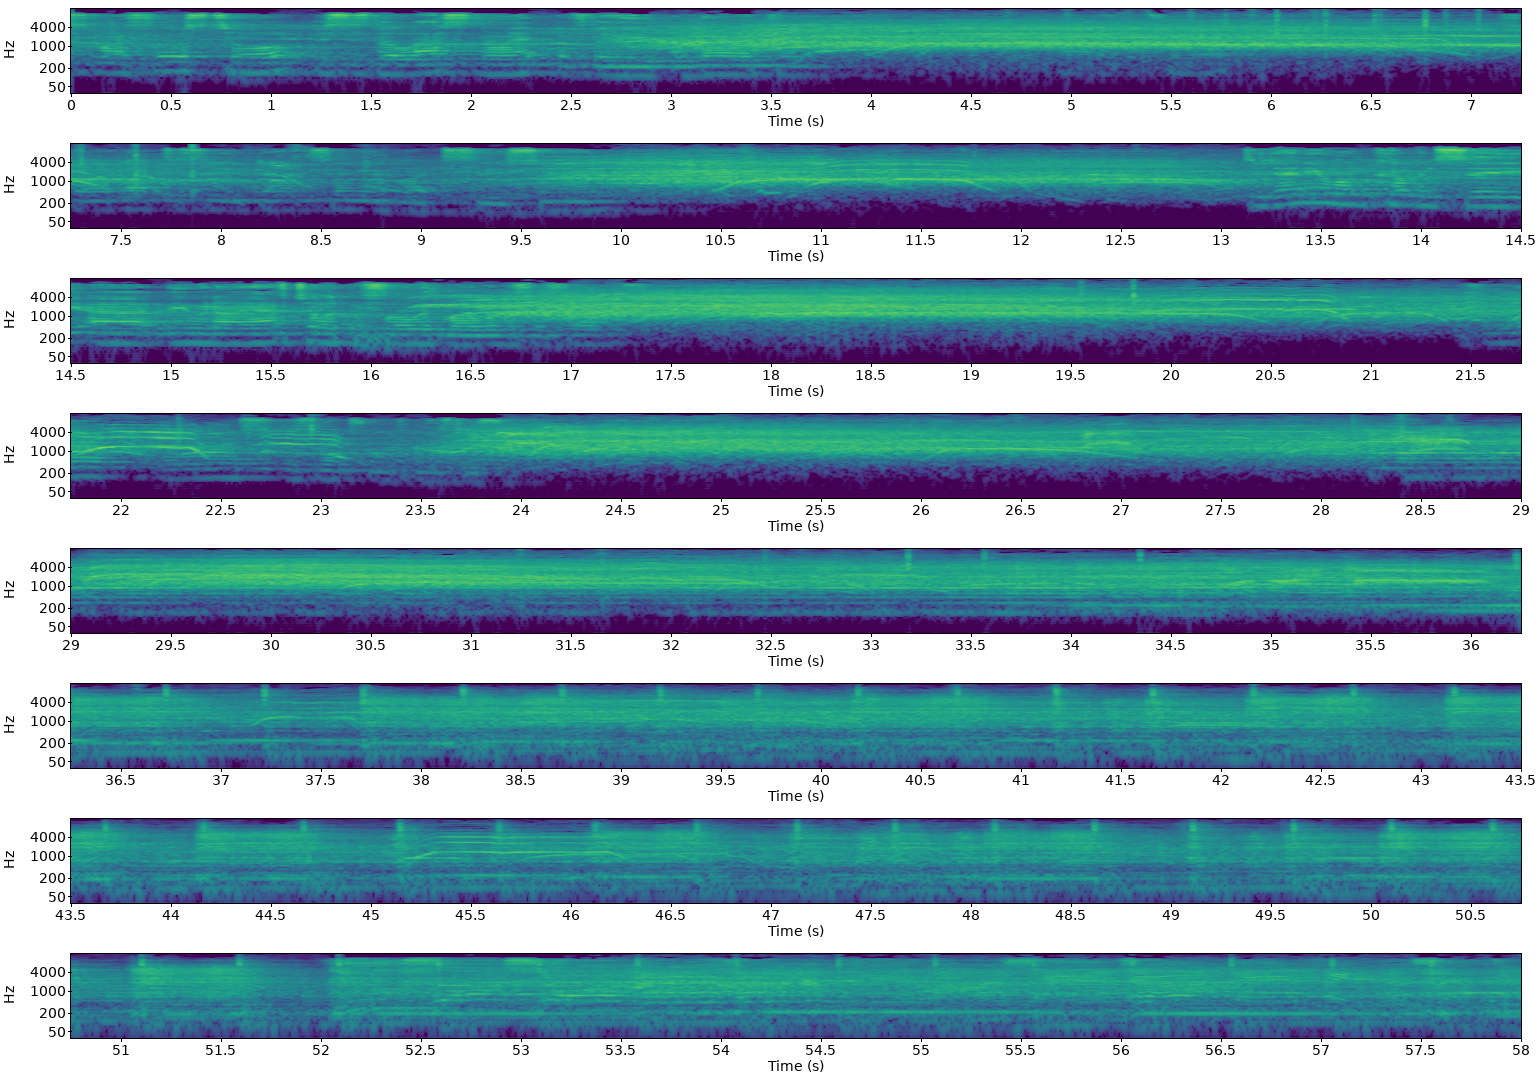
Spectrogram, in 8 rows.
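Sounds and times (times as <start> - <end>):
concert crowd screaming and cheering: 0.0 - 58.0
electric guitar chords: 28.2 - 58.0
full band with drum beat: 29.8 - 58.0.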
